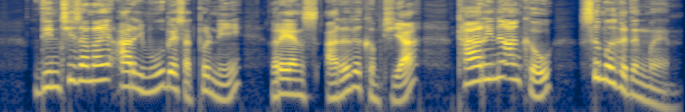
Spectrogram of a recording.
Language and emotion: Bodo, surprised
